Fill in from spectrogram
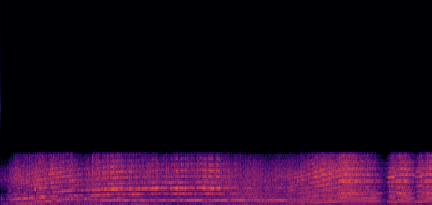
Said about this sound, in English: This time you can use the siren.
